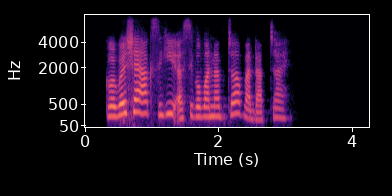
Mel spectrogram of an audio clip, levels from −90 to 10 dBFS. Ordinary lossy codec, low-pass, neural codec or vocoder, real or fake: Opus, 24 kbps; 7.2 kHz; codec, 16 kHz, 0.5 kbps, X-Codec, HuBERT features, trained on LibriSpeech; fake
